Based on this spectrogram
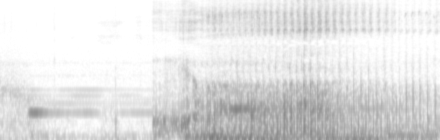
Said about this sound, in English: Not a growl, that's a purr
